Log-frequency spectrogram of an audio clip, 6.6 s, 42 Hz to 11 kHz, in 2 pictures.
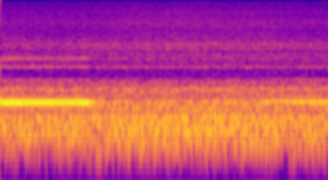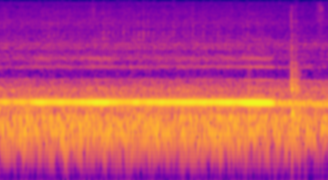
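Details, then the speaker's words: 2006 GE side-by-side refrigerator, about 3 years old: thin, constant upper-midrange whine oscillating up and down over a low hum, from the evaporator fan. "doing yep it's just awesome lights up and down like this for no apparent reason whining constantly sounding like some sort of haunted house sound effects album"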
